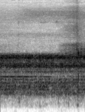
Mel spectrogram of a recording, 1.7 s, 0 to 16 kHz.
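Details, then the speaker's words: Yaesu FT-817ND ham radio on a random wire antenna while camping, with fans and LED light switched off: steady loud hiss and static, no signals breaking through; far noisier than the 20-foot pole antenna. "So that's just how much noise the random wire is getting compared to my 20-foot pole."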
